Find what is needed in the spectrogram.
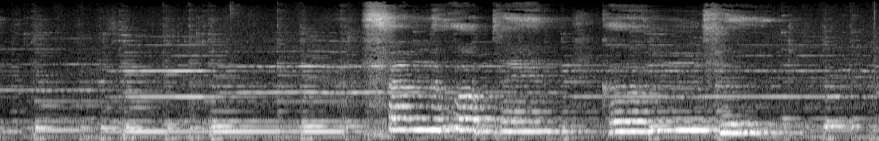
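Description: Live acoustic string band playing: ukulele, fiddle, upright bass, mandolin and acoustic guitar, with long held melody notes over plucked chords.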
